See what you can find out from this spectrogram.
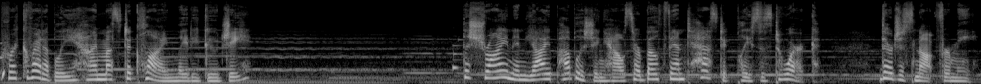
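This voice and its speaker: A woman's voice: medium pitch, expressive, measured pace, pauses often, lightly acted. A woman voicing a guarded, pragmatic young woman in a video game, speaking in a dry, matter-of-fact way. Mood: polite, firm. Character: young woman, guarded, pragmatic, no-nonsense masked gang deputy. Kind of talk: video game character acting. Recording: background music under the voice. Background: music.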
